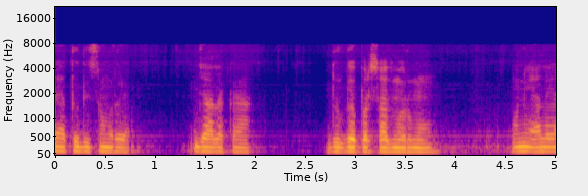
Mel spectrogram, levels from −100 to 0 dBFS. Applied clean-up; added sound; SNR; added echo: neural separator model SepFormer DNS4.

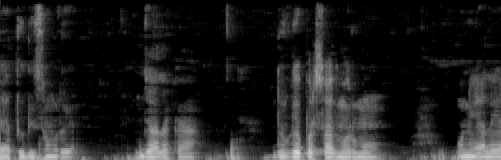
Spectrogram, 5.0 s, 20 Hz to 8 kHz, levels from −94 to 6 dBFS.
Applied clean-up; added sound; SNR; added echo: classical method WPE with log-MMSE.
